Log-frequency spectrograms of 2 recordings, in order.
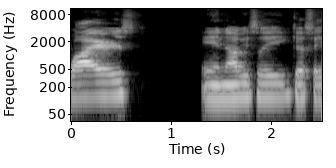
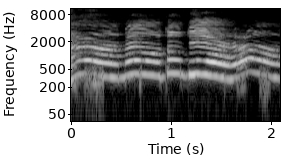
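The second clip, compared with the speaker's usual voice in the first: put-on half-hearted screams, higher pitch. Imitating an actress swinging on a wire: imitating McKenna Grace's half-hearted screaming. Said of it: "it's not even, like, screaming".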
